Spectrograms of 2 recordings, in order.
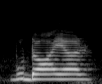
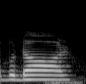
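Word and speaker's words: boudoir: फिर यहां पर है बुडोयर बुडोयर या बुडोर बुडोर इस तरीके से और करके थोड़ी टफ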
